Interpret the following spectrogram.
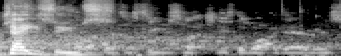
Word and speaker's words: Jesus: Gabriel Jesus, or Jesus. It's pronounced in a Brazilian way.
